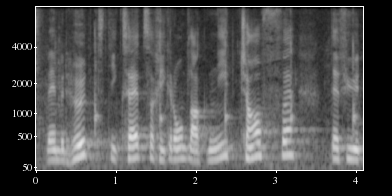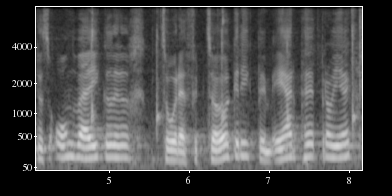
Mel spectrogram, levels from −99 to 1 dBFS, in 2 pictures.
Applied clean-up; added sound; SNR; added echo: none; Water tap, faucet; 19 dB; none.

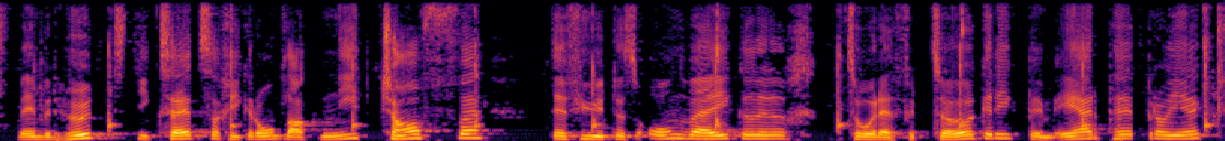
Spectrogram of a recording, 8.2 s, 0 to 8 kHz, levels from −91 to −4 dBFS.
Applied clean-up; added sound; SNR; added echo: classical method spectral subtraction.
